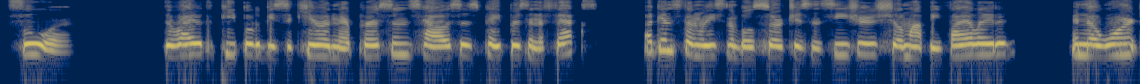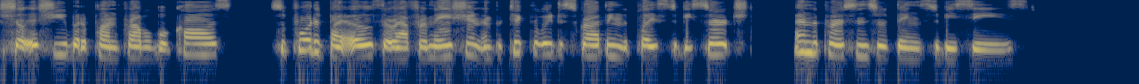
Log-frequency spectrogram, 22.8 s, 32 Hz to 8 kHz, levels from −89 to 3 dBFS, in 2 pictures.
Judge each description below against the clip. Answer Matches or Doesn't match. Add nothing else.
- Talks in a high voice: Matches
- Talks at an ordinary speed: Matches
